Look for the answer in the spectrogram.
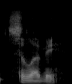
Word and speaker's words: Silebi: So my last name is Silebi, and there's no other meaning for salami other than it rhymes with my last name, although it's usually a good topic of conversation.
